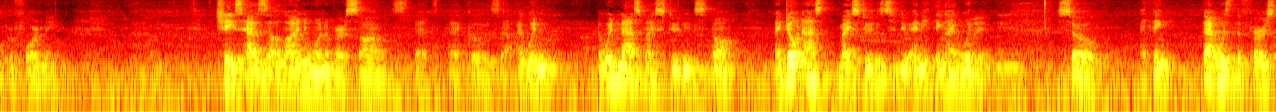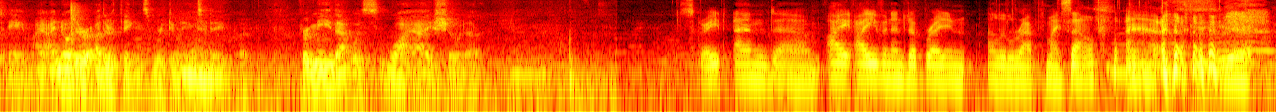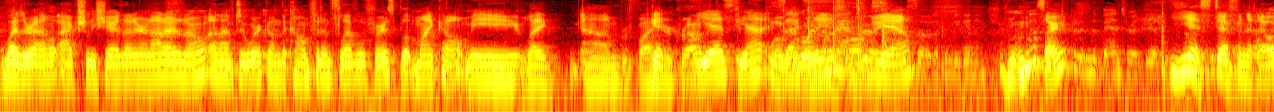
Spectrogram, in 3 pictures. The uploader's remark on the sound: RFTLOI Conference - Toronto 2023. At the Reading For The Love Of It conference in Toronto.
